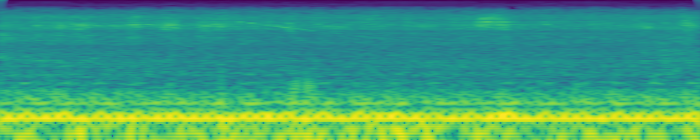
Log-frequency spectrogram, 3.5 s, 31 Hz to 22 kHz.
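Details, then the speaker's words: 2002 Chevy Silverado 1500, warm, before budget tune-up (fuel filter, plugs, wires), owner reported no power from a stop: deep, slow, even rumble sitting lower than it should; low idle speed, cause suspected, not confirmed. "I guess it's warm already, but the idle is kind of low already."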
